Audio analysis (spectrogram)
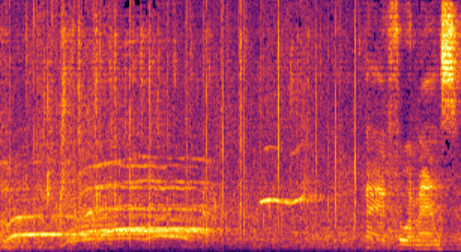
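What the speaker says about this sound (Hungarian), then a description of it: "Tapsot!" An audience at a cosplay award ceremony at a Hungarian anime and comics convention claps and cheers loudly and steadily, with shouting voices and crowd noise layered over the applause throughout.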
